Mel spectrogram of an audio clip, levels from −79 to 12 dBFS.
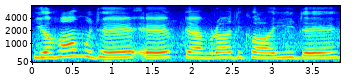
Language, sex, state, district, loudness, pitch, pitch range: Hindi, female, Madhya Pradesh, Katni, -13 LUFS, 270 Hz, 260-280 Hz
